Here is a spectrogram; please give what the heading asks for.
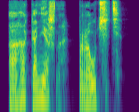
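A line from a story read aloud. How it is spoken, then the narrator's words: Through gritted teeth. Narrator (Russian): процедил Федор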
